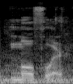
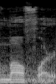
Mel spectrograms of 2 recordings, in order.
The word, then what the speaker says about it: Mofler: been getting it right officially say your name for me mofler mofler yep see I keep saying it wrong so right we we'll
